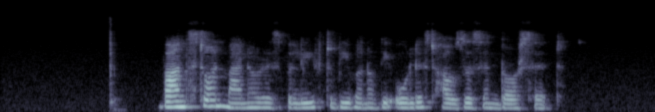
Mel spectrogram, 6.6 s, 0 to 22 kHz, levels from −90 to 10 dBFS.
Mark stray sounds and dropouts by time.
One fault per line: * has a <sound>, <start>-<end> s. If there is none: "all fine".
* has a thud, 1.1-1.3 s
